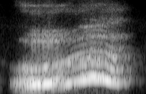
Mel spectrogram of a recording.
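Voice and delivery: a cartoon yelp of shock; startled yelp. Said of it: "Katakuri's just like".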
